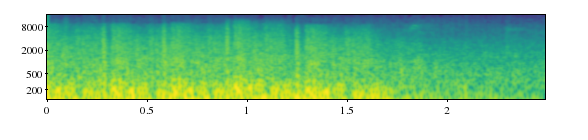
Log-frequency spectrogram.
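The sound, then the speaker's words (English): A warship fires its weapons in the video game Battlestations: Midway. Dense, booming gunfire blurs into a continuous rumble that eases slightly toward the end. “start firing at it with any weapon systems that are not under your direct control. You can clear a target at any time by pressing the cancel button. Do this now.”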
